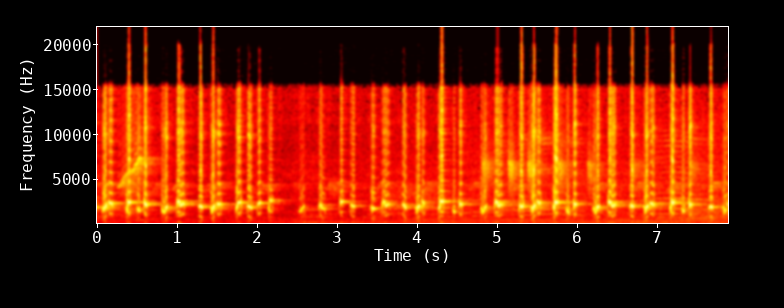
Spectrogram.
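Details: Sooty-headed bulbul singing hard to provoke rival bulbuls into answering: quick repeated warbled notes, a short break near the middle, then a long steady series of chattering notes over a faint low hum.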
